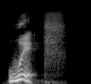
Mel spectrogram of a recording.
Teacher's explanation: the D is almost as if the D isn't there at all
